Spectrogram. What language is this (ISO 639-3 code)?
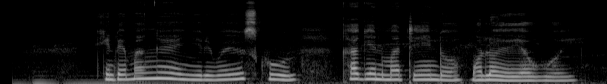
luo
